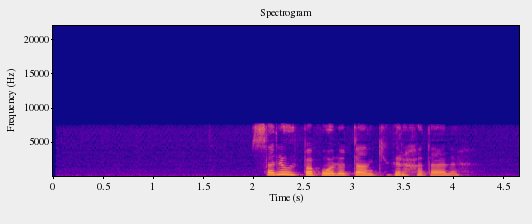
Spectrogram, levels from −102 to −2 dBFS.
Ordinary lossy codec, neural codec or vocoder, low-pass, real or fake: none; codec, 16 kHz, 16 kbps, FunCodec, trained on Chinese and English, 50 frames a second; none; fake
